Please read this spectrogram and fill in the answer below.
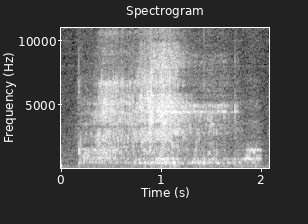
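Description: A man breathing near the microphone during a pause in his speech: a soft hiss that swells and fades over most of two seconds.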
